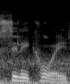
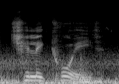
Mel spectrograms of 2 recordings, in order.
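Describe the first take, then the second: First: The name begins with an s sound. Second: The name begins with a ch sound. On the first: The speaker calls it right. "Silicoid. That's how you say it" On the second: The speaker calls it wrong. "I thought it was chilly"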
